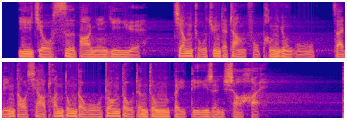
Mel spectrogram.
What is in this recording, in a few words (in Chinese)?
男, 娓娓道来 低沉版, 国语男声配音; 历史人物; 江竹筠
